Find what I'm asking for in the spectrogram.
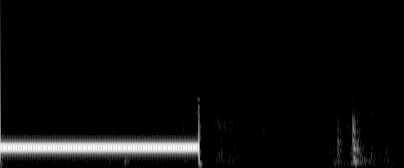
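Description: A phone call placed from a Google number rings on the other end with one steady, loud electronic ringback tone lasting about two seconds. It then cuts off into near silence broken by a couple of faint, brief noises.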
